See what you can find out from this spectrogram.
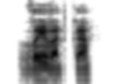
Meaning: genitive singular of вы́водок (vývodok)
- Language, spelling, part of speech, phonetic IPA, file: Russian, выводка, noun, [ˈvɨvətkə], Ru-вы́водка.ogg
